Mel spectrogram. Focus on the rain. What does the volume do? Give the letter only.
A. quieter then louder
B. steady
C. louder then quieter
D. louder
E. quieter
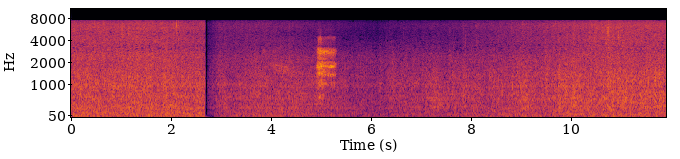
A.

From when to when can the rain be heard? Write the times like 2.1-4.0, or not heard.
0.0-11.8.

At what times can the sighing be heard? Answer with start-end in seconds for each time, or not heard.
3.8-5.3.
